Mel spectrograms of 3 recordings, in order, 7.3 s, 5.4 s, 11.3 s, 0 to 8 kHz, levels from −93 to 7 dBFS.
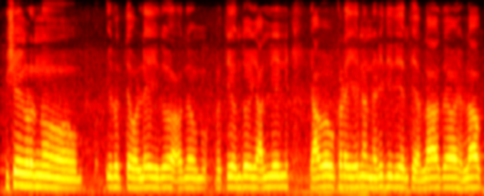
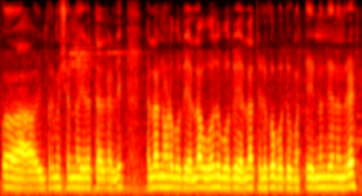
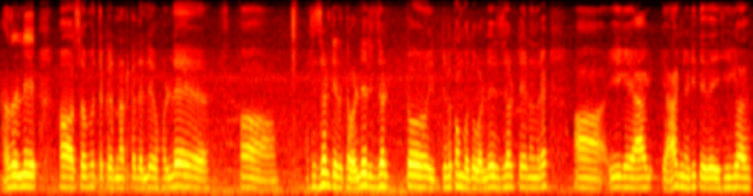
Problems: none marked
